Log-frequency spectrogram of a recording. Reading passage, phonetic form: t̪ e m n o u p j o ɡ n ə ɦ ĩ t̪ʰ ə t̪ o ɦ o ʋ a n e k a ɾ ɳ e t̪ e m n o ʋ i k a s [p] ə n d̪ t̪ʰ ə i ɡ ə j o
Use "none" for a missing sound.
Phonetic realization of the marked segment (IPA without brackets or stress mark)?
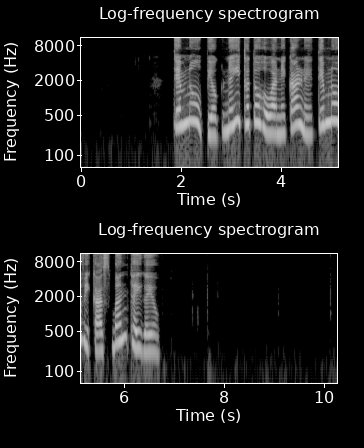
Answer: b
